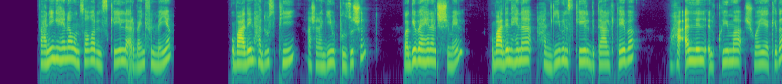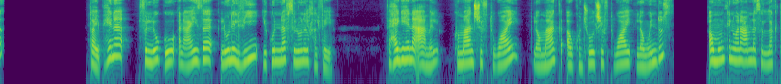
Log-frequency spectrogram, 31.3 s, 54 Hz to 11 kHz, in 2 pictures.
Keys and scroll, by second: 2.1 s, 2.9 4, 3.1 Home, 5.4 p, 12.1 s, 24.5 shift+super+y.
